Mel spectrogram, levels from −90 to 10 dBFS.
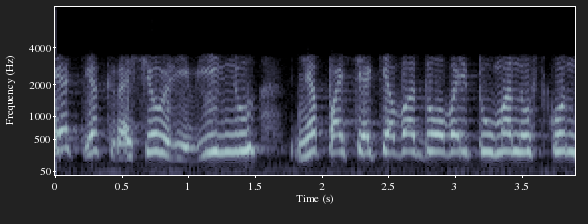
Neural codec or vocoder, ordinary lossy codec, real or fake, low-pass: vocoder, 44.1 kHz, 128 mel bands every 256 samples, BigVGAN v2; MP3, 48 kbps; fake; 7.2 kHz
